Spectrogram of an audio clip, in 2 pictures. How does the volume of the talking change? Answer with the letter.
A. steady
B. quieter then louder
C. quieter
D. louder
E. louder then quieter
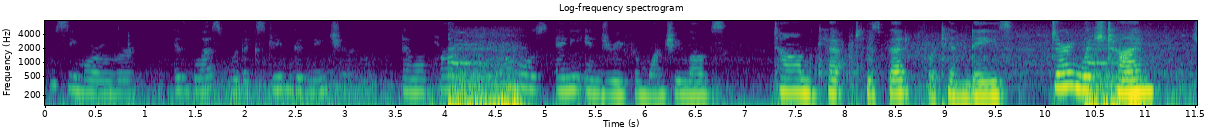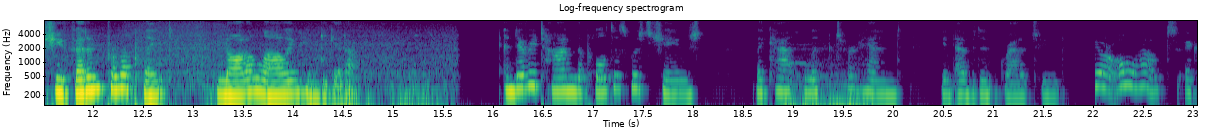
E.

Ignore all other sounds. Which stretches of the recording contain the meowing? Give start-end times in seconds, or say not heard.
4.0-4.8, 10.3-11.1, 18.9-19.9.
